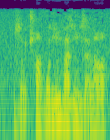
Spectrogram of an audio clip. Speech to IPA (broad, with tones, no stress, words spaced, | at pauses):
zɔ̰˨˩˦ t͡ʃʰɑ˨vɔ˥dũ˥ va˧˥zũ˨˩˦ za̰˨lɑ˨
